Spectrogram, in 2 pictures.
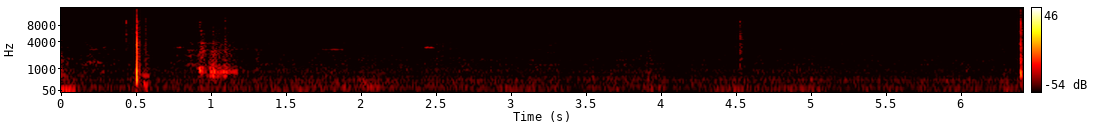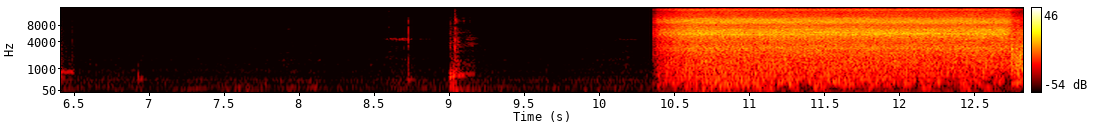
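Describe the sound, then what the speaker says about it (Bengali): Pieces of katla fish drop into hot oil in a frying pan and sizzle loudly in a sudden, sustained hiss, after quiet clinks and taps of utensils. "গরম তেলে মাছগুলোকে আমি এপিট ওপিট করে সুন্দর করে ভেজে নেব।"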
